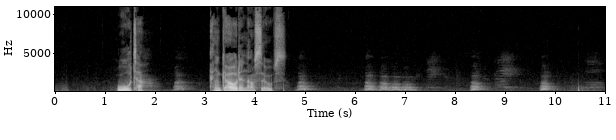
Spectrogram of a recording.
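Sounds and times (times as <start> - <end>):
speech: 1.2 - 1.9, 3.2 - 4.7
dog barking outside: 2.4 - 2.8, 4.8 - 5.3, 6.2 - 7.3, 8.3 - 8.8, 9.7 - 10.1.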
